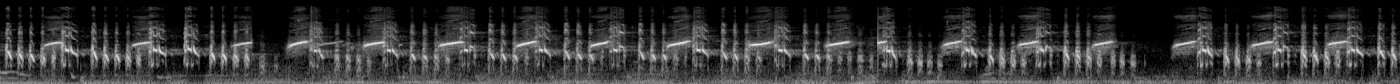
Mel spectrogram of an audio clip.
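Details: Long steady series from a grey francolin (teetar): about eighteen phrases of rattling clicks topped by a rising whistle, spaced under a second apart, with faint low hum beneath.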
